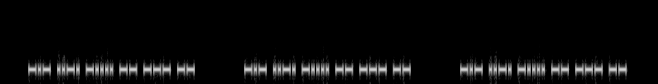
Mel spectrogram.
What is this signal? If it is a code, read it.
Morse code, heard as a keyed tone, about 52 wpm, 700 Hz. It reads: KF6MOM KF6MOM KF6MOM
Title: USA Call Signs - 6 Characters - Repeated 3x - 50wpm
